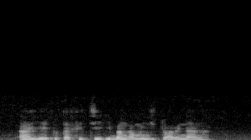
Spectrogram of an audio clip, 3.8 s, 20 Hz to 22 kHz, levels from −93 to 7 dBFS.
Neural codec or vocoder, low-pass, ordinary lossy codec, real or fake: none; 7.2 kHz; AAC, 32 kbps; real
